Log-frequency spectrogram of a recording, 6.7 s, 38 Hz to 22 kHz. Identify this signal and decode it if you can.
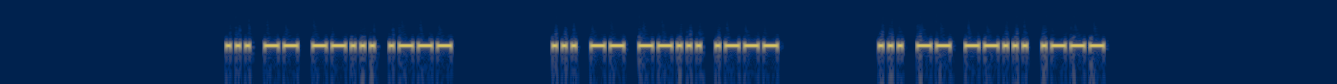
Morse code, heard as a keyed tone, about 52 wpm, 700 Hz. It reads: SM7J SM7J SM7J
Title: DXCC-100 Call Signs - 4 Characters - Repeated 3x - 50wpm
